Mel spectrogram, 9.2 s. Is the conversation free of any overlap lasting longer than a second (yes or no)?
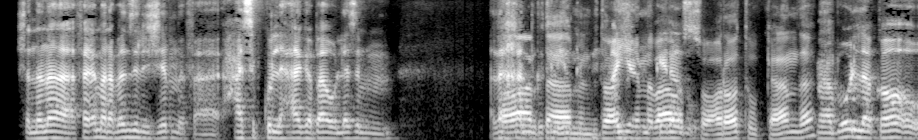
no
